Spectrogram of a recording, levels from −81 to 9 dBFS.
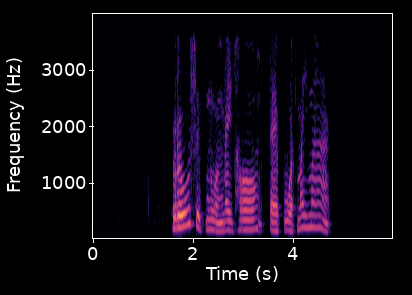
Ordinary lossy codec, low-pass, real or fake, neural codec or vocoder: none; 3.6 kHz; fake; vocoder, 44.1 kHz, 128 mel bands, Pupu-Vocoder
